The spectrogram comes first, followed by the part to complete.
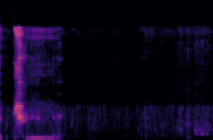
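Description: Near silence. A man's voice gives one brief, faint murmur in the first half-second, then the line is quiet.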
